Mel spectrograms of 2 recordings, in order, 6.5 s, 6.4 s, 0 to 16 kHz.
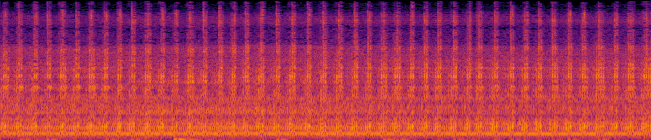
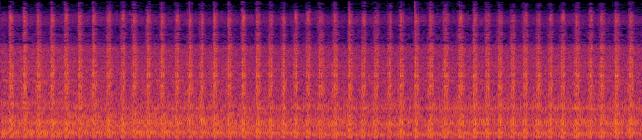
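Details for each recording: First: Piaggio Diesis 100cc two-stroke scooter idling, with oil pulsing through and pulsing harder when revved. Steady idle with sharp, crisp puffs about three a second; small exhaust hole visible, another heard but not found. Exhaust leak. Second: Piaggio Diesis 100cc two-stroke scooter, battery out; loud, crisp popping at about four pulses a second, picks up cleanly and sounds healthy.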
